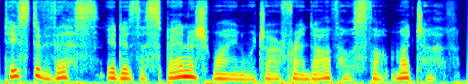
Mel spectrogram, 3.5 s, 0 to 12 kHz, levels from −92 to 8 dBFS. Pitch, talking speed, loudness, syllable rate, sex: 160 Hz, 255 wpm, -18 LUFS, 5.6 syllables/s, female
